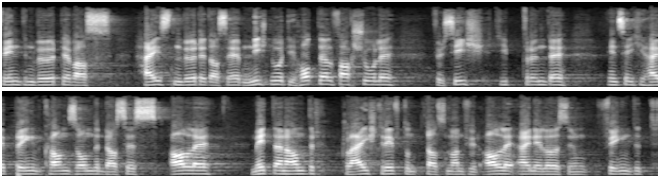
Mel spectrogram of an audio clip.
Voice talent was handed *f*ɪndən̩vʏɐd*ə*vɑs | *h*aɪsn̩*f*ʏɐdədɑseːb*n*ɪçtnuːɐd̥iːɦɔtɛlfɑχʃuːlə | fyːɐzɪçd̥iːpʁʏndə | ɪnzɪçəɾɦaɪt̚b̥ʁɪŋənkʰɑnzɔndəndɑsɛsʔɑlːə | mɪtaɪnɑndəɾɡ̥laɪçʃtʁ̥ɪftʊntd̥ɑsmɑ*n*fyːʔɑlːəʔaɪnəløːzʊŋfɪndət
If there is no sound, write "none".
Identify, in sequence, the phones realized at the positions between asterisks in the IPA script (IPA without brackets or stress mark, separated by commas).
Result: f, ə, h, v, n, n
